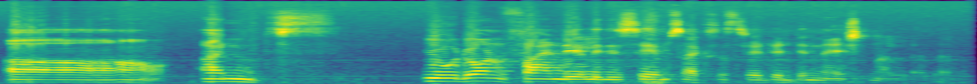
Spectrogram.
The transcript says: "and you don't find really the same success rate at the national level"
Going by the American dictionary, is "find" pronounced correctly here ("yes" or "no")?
yes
